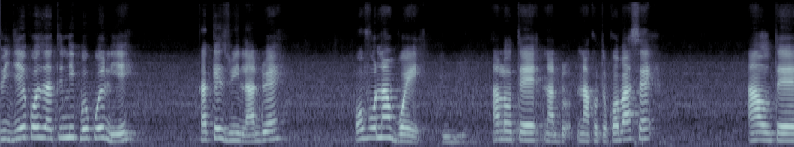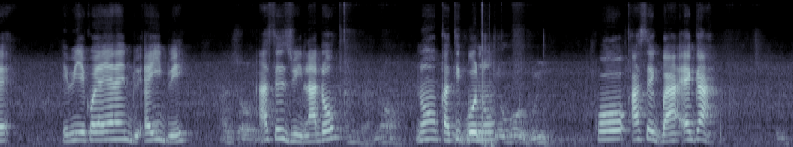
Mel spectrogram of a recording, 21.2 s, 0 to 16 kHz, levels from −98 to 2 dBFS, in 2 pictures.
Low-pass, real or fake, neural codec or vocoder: 14.4 kHz; fake; autoencoder, 48 kHz, 128 numbers a frame, DAC-VAE, trained on Japanese speech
